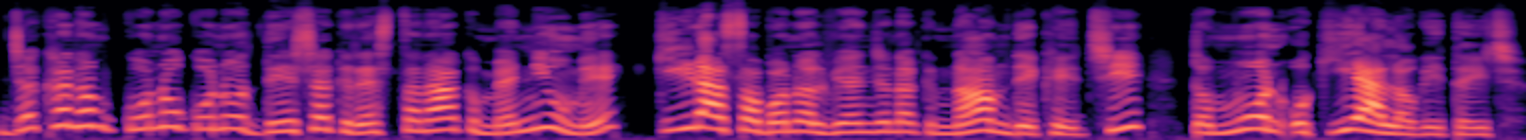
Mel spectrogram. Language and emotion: Maithili, disgusted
